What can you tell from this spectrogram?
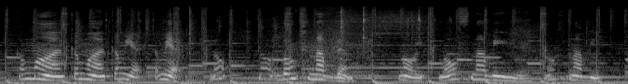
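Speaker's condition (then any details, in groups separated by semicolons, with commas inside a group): No condition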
